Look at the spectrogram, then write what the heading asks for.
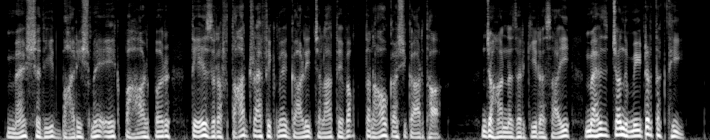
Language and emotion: Urdu, fearful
